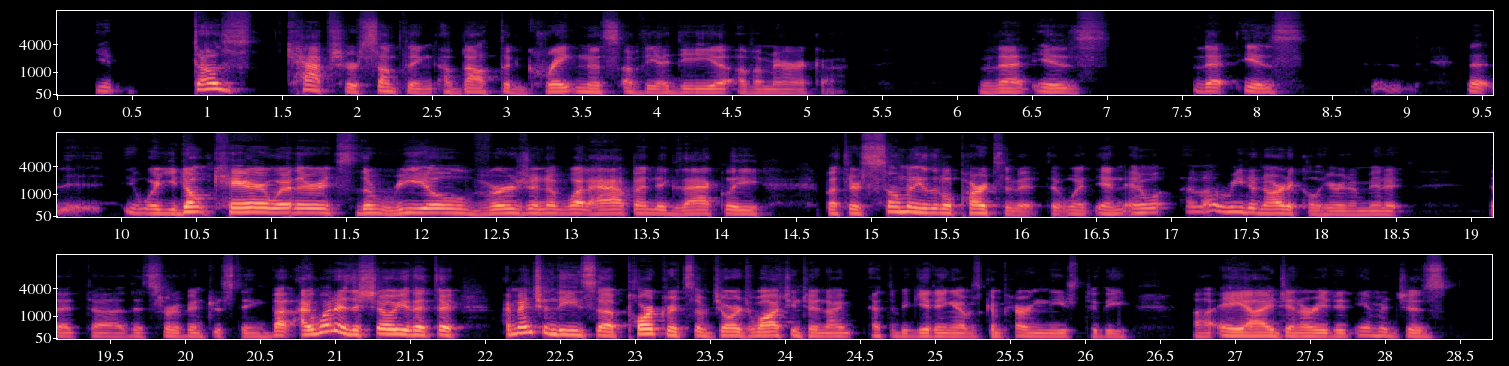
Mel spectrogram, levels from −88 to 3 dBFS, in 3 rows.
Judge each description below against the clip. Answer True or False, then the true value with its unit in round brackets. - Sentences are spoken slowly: False (170 wpm)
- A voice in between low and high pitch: False (125 Hz)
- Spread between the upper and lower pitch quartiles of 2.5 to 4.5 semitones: False (5.5 semitones)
